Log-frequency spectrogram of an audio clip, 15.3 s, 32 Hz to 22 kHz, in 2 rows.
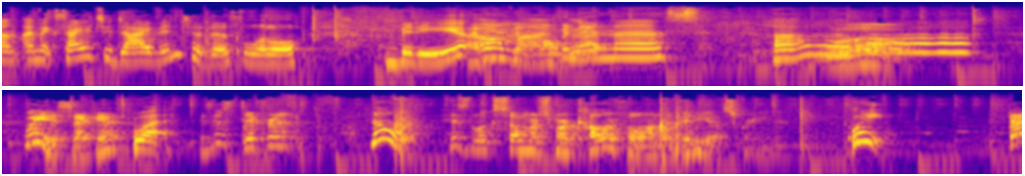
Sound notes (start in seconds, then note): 6.0 humming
